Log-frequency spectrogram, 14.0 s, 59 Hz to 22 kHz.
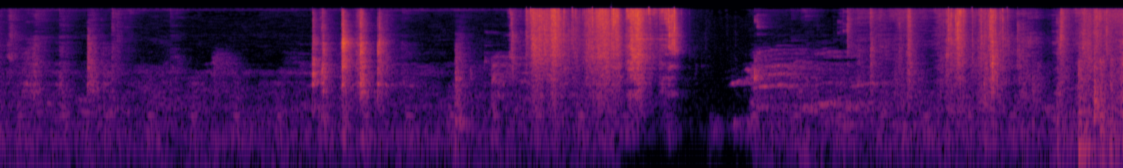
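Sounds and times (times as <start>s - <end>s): plastic bag rustling: 6.4s - 8.6s, 10.9s - 14.0s.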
